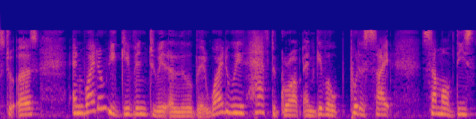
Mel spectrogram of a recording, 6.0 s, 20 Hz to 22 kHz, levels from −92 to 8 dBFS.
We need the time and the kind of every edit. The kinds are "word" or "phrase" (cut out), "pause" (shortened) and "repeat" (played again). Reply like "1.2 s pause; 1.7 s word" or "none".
none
